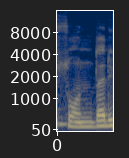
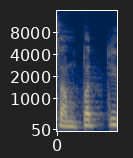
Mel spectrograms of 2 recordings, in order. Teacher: सौंदर्य को नाक से तो बोल रहे हैं, संचित को भी नाक से बोल रहे हैं, संपत्ति को भी नाक से बोल रहे हैं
